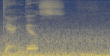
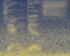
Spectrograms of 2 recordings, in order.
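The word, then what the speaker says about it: Genghis: think I think the the normal at least Americanized pronunciation is is genus but he pronounced it jengus which I'm assuming is more eth ethnically correct I don't remember him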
